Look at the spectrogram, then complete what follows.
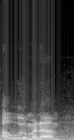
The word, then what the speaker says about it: aluminum: and whatnot we would call it in America aluminum here in Australia it is Aluminum 10 is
